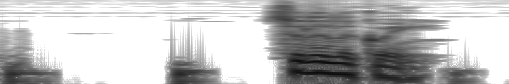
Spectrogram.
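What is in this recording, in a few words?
"soliloquy", Australian English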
